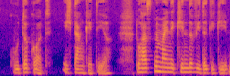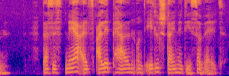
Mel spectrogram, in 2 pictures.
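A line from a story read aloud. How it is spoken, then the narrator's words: Moved, emotional whisper. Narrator (German): flüsterte mit bewegter Stimme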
